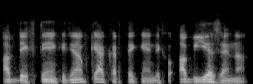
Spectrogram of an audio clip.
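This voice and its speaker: A man's voice: on the low side, fairly even intonation, quick pace, a bit bright, dry recording. A man teaching a grammar lesson to students, asking questions and answering them himself as he repeats the key points. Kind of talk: classroom lecture on Arabic grammar.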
